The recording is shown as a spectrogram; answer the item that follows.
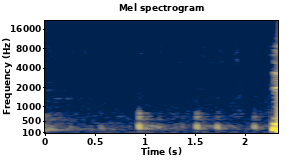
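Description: Marker pen writing on a small white board: a few faint, short strokes, about a second in and near the end.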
